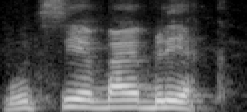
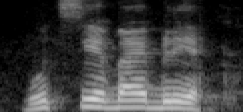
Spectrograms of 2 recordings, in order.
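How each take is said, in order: First: Louder, higher and drawn-out cheer; excited call. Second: Said in the usual way. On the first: Real, not acted. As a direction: call the save like a goal. Live save, excited call.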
